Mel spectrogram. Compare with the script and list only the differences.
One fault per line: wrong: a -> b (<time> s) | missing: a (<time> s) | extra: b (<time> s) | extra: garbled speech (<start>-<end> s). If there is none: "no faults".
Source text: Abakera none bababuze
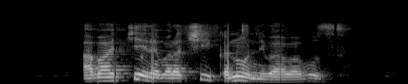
extra: baracika (1.6 s)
